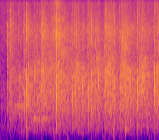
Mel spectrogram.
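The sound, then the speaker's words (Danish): Quiet applause from an audience welcoming a speaker, with many individual claps standing out in a loose, uneven rhythm. “Og ellers så synes jeg, vi skal byde Thomas velkommen, så giv ham en stor hånd.”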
